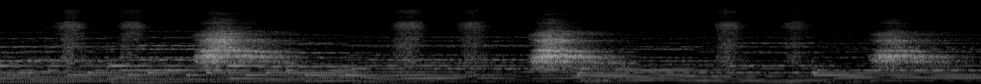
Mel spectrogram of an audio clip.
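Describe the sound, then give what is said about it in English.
Rhythmic fire breathing: two quick sniffs in through the nose, then a longer, louder breath out through the mouth. The quick-quick-slow pattern repeats three times, soft and unaccompanied. “And the second breath is a fire breath. We will bring a lot of oxygen into our bodies. It sounds like this.”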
